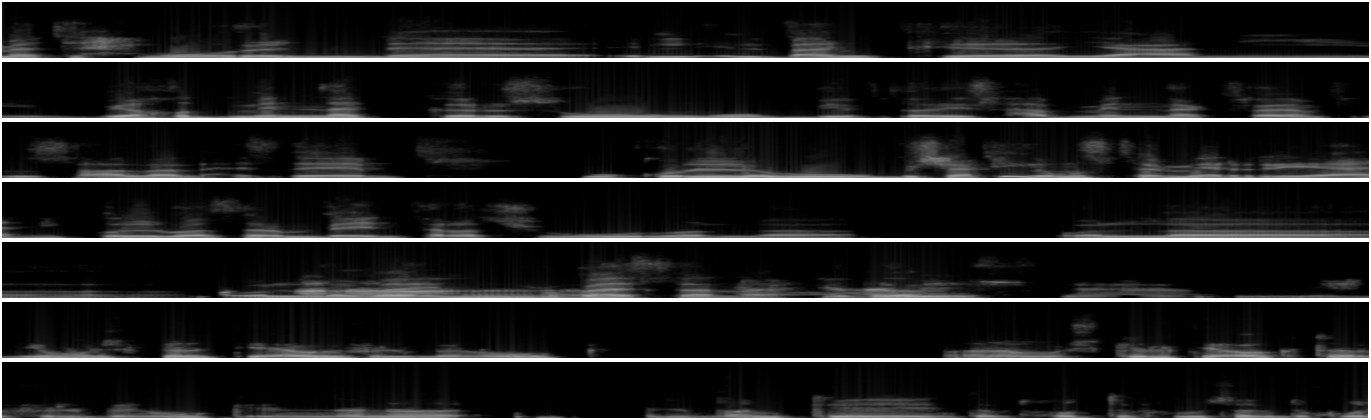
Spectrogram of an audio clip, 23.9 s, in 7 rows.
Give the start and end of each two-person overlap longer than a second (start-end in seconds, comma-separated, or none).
none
